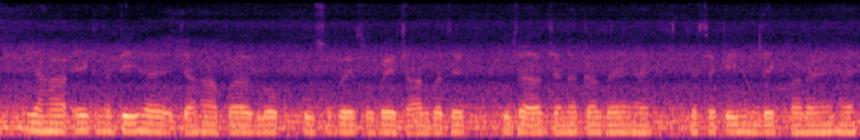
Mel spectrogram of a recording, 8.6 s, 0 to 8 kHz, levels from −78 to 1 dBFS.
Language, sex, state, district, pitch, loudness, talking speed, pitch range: Hindi, male, Chhattisgarh, Raipur, 115 Hz, -15 LUFS, 160 wpm, 110-120 Hz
